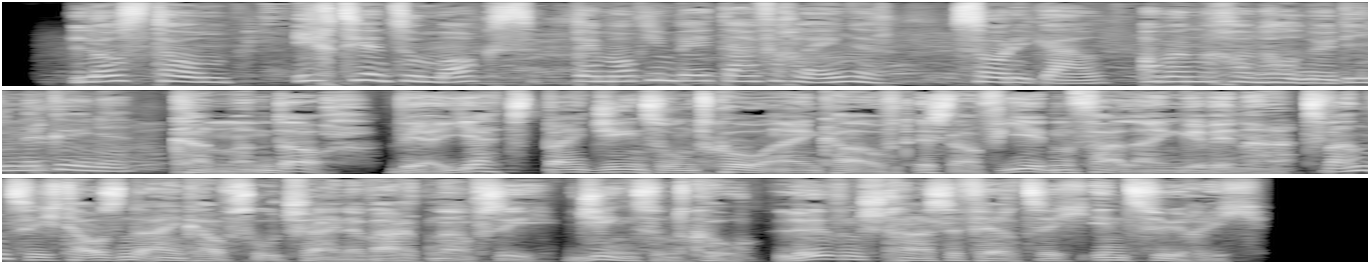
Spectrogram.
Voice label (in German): radiospot; jeansundco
